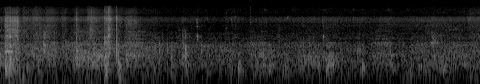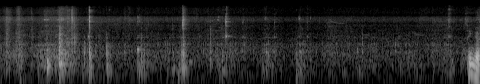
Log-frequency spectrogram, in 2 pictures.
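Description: Quiet room tone with a few scattered light clicks and taps, a small cluster of them about ten seconds in and another a few seconds later.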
